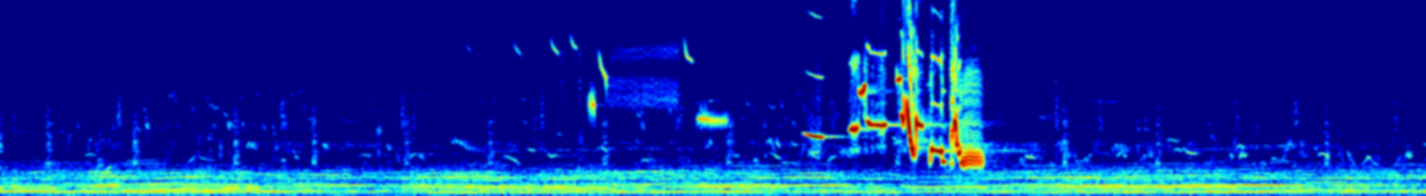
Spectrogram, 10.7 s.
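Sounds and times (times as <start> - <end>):
western meadowlark singing: 6.0 - 7.4.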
